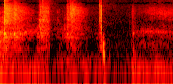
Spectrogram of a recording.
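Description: A few light taps and knocks from a small plastic desk fan being handled, the sharpest a little past halfway.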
